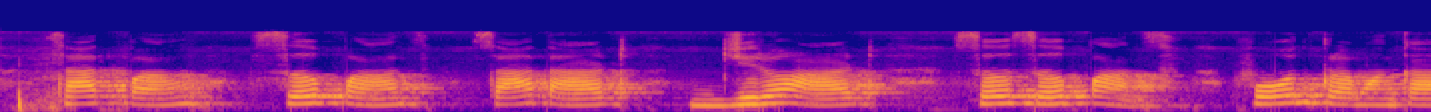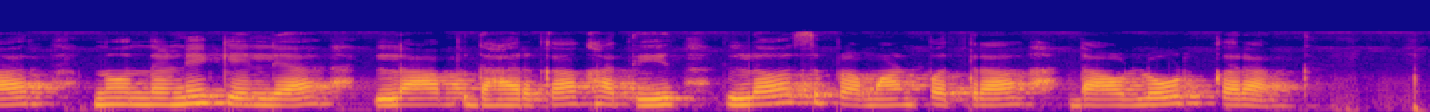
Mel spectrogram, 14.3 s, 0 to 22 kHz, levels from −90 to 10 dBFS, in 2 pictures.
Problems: none marked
